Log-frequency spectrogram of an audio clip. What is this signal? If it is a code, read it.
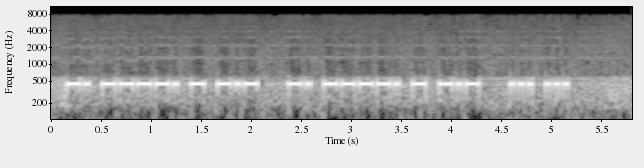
Morse code, heard as a keyed tone, about 26 wpm, 440 Hz, with radio noise. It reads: N9TK N9TK SS
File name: CW / 2008-ss-cw-k5tr-op-n5rz -16:00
